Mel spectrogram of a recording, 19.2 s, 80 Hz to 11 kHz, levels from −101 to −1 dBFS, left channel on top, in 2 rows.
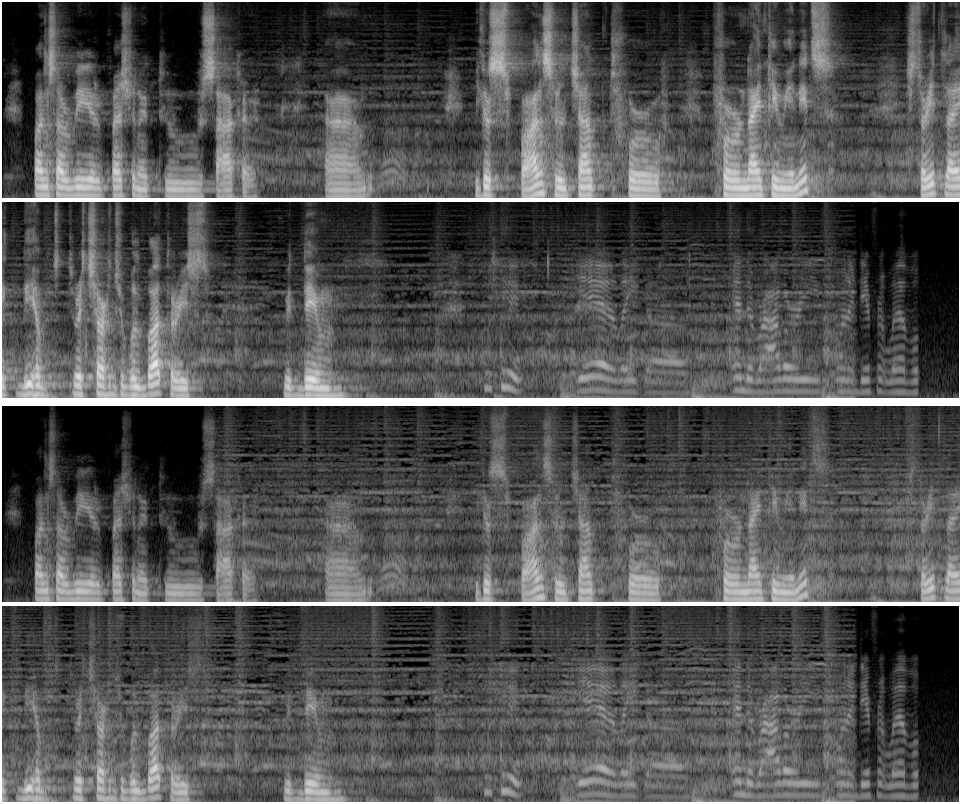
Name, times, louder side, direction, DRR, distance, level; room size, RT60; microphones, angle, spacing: voice 1, 0.3-2.6 3.2-3.7 4.7-6.7 7.1-8.3 9.1-11.6 12.4-13.0, left 7 dB, 75° left, 0.3 m, -26 dB
sound 1, 2.1-18.1, right 2 dB, 40° right, 6.0 m, -48 dB
voice 2, 14.4-14.8 15.3-16.5 16.9-18.7, right 1 dB, 15° right, 2.0 m, -43 dB
head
